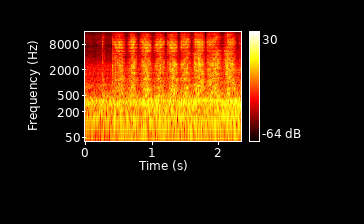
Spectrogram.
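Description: A coarse hand rasp scraped hard, in rapid repeated strokes, along the side of a forged copper-and-nickel billet clamped in a steel vise. It is testing whether the fused layers will come apart.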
